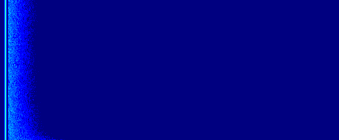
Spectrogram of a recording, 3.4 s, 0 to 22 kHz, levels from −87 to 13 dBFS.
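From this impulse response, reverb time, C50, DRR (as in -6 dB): 0.95 s, 7.5 dB, 5.5 dB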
